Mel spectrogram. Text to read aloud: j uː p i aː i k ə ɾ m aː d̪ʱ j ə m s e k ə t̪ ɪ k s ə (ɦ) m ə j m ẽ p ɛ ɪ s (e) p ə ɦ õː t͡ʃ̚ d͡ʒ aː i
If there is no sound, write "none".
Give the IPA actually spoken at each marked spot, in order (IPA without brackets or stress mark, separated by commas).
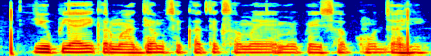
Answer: none, a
